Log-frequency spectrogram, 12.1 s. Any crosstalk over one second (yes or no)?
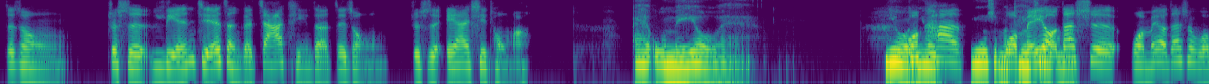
yes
